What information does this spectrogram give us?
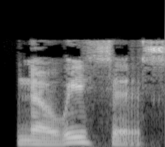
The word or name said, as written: noesis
